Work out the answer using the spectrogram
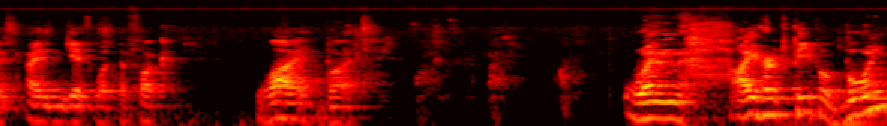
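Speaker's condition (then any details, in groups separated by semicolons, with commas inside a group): No condition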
